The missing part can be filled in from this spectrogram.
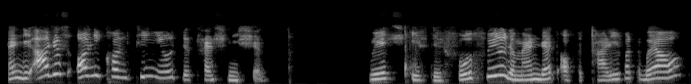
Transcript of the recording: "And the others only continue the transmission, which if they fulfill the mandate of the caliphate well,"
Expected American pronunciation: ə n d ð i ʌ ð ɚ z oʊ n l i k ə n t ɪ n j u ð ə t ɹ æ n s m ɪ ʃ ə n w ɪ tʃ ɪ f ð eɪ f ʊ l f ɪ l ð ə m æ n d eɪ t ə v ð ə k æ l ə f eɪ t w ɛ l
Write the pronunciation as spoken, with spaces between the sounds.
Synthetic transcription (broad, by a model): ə n d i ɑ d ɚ s oʊ n l i k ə n t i n j u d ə t ɹ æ n s m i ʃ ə n w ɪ tʃ ɪ f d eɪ f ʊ l f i l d ə m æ n d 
